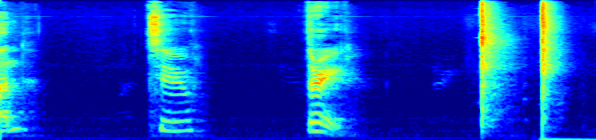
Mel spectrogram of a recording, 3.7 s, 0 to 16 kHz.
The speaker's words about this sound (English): All right. Let's end on clap sync. We'll give them 2. All right. I'm going to count it down this time.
